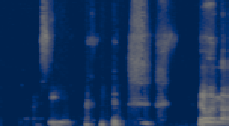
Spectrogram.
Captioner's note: chuckles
